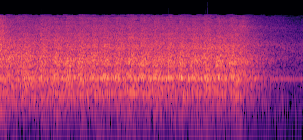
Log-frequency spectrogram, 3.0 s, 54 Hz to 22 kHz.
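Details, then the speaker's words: 2002 Ford Mustang 3.8 L, battery found dead and recharged: quick even cranking about two and a half seconds that never fires; crank no-start. "Okay, here we have a Mustang. It's a 2002 with a 3.8 liter engine, and as you can hear, we have a no start."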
